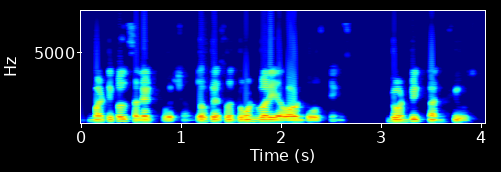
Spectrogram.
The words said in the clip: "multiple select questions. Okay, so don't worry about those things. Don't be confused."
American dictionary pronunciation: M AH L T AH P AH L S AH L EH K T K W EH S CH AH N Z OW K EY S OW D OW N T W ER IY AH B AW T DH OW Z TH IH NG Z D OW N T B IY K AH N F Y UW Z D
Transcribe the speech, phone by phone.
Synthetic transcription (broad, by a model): M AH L T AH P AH L S AH L EH K T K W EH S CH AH N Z OW K EY S OW D OW N T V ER IY AH B AW T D OW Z T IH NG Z D OW N T B IY K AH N F Y UW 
